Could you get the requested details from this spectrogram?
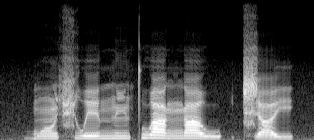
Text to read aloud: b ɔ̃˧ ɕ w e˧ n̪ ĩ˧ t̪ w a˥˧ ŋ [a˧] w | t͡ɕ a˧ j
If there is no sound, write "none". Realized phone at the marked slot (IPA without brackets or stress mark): a˥˧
